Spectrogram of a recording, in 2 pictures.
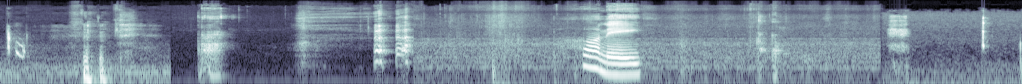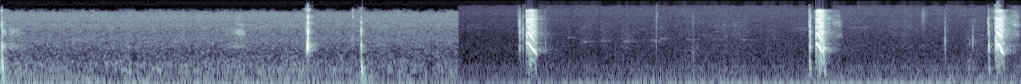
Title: Baby hiccups #funny #fpy #baby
